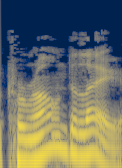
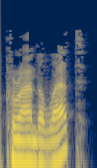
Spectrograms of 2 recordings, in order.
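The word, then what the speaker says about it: Carondelet: I tried to say, "Oh, I'm looking for Caron de Lay," and they go, "Caron de Lait." They pronounce the T's.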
